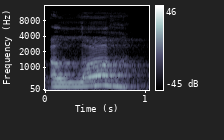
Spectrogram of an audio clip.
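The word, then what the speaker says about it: الله: ठीक है, अगर मिला कर पढ़ेंगे तो अल्लाह के लाम को पुर पढ़ेंगे, क्योंकि कायदे के मुताबिक अल्लाह के लाम से पहले ये ज़बर है।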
